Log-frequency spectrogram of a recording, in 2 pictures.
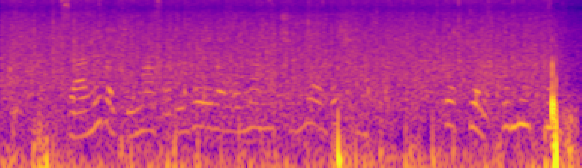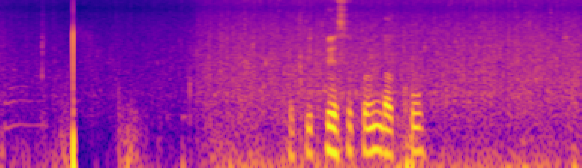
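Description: Shallow water splashes softly as someone wades.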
